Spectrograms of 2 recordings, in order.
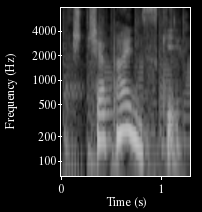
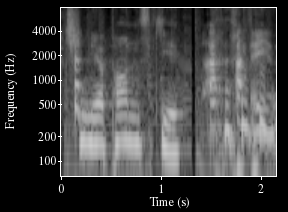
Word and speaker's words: Szczepański: Okay, try to repeat after me. Zbigniew. Zbigniew. Perfect. Szczepański. Nanski. Szczepański. Japanski. No, not Japanski.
